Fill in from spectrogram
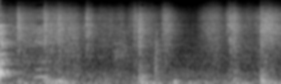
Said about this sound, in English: And we have a dog playing tug.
